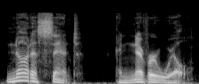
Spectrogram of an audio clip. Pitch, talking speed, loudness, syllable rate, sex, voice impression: 110 Hz, 180 wpm, -16 LUFS, 4.5 syllables/s, male, masculine, adult-like, slightly thick, fluent, cool, intellectual, sincere, calm, elegant, slightly sweet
